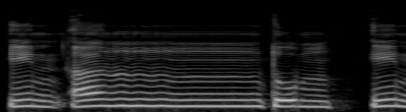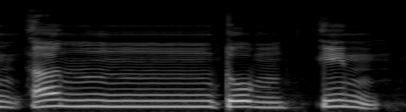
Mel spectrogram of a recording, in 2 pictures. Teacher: من شیء ان انتم، ان انتم، ان، یہاں پر اظہار ہو رہا ہے اس لیے کہ نون ساکن کے بعد حروف حلقی میں سے حمزہ ہے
